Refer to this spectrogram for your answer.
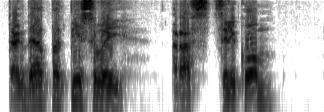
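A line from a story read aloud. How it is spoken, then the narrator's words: Sudden rough yelling. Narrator (Russian): неожиданно грубо заорал гладколицый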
